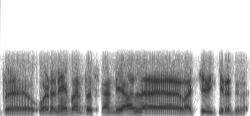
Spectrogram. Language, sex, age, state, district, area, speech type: Tamil, male, 18-30, Tamil Nadu, Perambalur, urban, conversation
